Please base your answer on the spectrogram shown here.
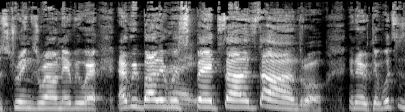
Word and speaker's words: Alessandro: nivola uh that's alessandro you gotta say alessandro alessandro alessandro novalda vidabar alessandro alessandro can you say like that alexandra elissa andro oh there you go okay yeah alessandro yeah that's good yeah that's good alessandra no no that that right there wasn't that wasn't good no no why not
